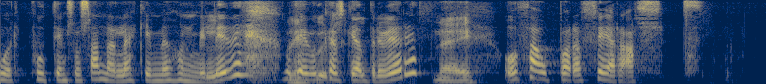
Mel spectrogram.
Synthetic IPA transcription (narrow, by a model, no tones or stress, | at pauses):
ɛɾ̥pʰuːt̪ɪnsɔsanːaɾlɛhcɪmɛðɦɔnːʏmilɪːvɪɔɣhɛvʏɾkʰanscɪalt̪ɾɛjvɛːɾɪðnejɔɣθawpaːɾafɛːɾa̰l̥t̪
